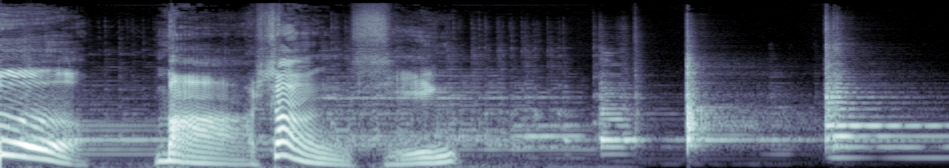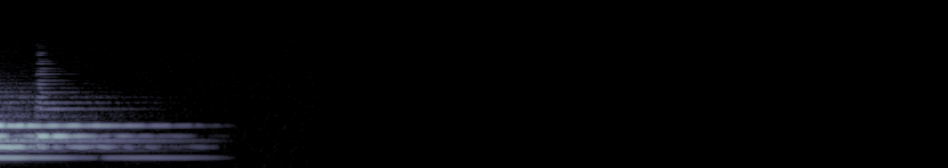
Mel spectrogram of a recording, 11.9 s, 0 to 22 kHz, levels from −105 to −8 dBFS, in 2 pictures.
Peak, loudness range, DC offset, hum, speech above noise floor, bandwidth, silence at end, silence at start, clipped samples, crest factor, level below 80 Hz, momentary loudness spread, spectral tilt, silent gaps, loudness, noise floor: 0 dBFS; 12 LU; under 0.1%; none; over 72 dB; 18 kHz; 5.9 s; 0 s; under 0.1%; 22 dB; -60 dBFS; 23 LU; -5 dB/octave; none; -18 LUFS; under -90 dBFS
